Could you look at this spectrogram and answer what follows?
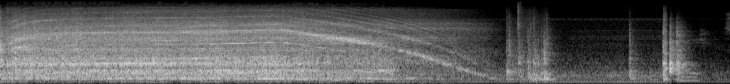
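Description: A food processor whirs loudly as it grinds parsley to a near-liquid, its high motor drone steady and then winding down in pitch after about four seconds, followed by a few clunks and clicks from the bowl.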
